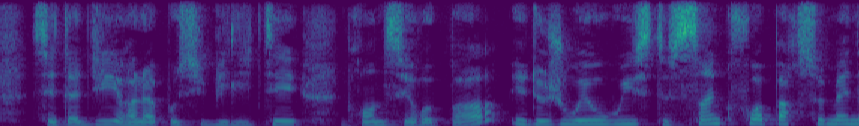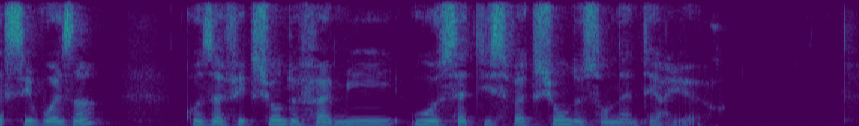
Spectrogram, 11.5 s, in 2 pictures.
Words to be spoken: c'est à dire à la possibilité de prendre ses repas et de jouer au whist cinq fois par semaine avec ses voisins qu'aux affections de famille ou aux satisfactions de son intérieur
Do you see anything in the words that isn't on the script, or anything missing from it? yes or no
yes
